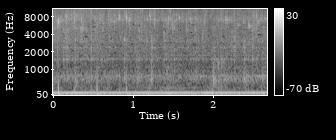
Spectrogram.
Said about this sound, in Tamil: அந்தளவுக்கு மட்டும் ஃப்ரை பண்ணிக்கோங்க.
